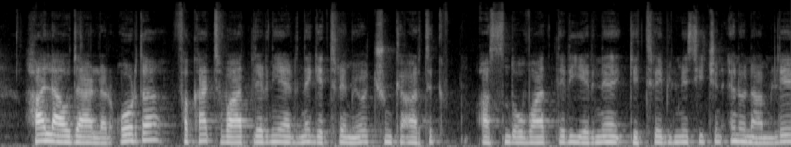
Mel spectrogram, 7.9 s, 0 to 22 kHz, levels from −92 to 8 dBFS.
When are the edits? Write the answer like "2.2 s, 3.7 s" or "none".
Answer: 4.7 s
